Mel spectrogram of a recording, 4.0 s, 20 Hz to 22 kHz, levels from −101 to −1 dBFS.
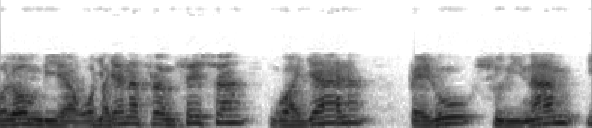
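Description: At 0.62 to 0.75 s and again at 2.15 to 2.33 s, the speech has frames out of order: two adjacent blocks of about 64 ms and then 85 ms play swapped. Each stretch becomes a garbled flutter, while overall timing stays intact.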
